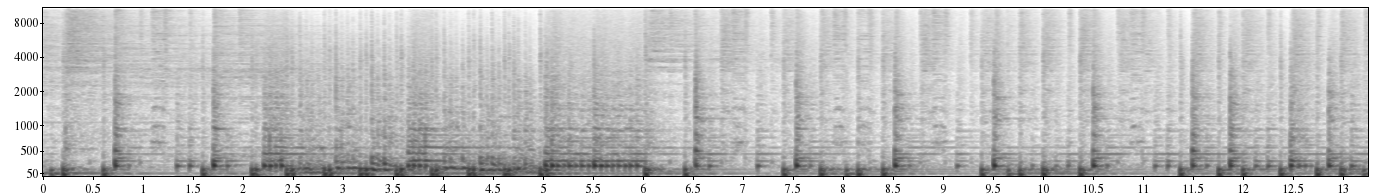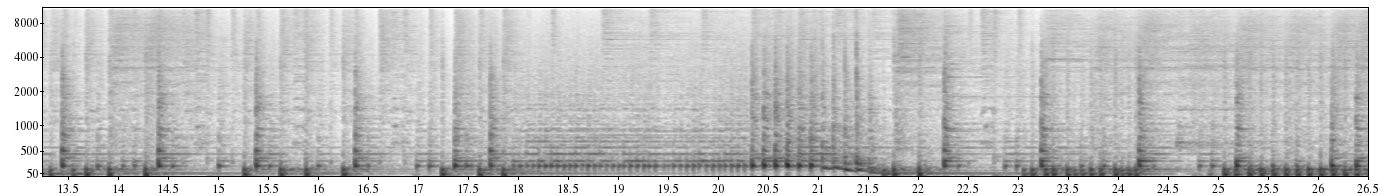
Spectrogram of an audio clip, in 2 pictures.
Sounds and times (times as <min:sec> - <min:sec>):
Bass drum: 0:00.0 - 0:00.9, 0:01.5 - 0:06.8, 0:11.4 - 0:16.5, 0:21.3 - 0:26.5
Drum kit: 0:00.0 - 0:26.5
Snare drum: 0:20.0 - 0:26.5.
